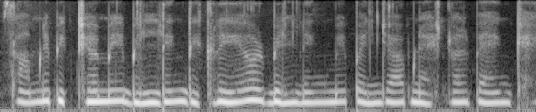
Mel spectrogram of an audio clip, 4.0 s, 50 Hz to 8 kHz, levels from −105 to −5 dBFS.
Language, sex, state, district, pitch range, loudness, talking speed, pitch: Hindi, female, Haryana, Jhajjar, 230-245 Hz, -21 LUFS, 210 wpm, 240 Hz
